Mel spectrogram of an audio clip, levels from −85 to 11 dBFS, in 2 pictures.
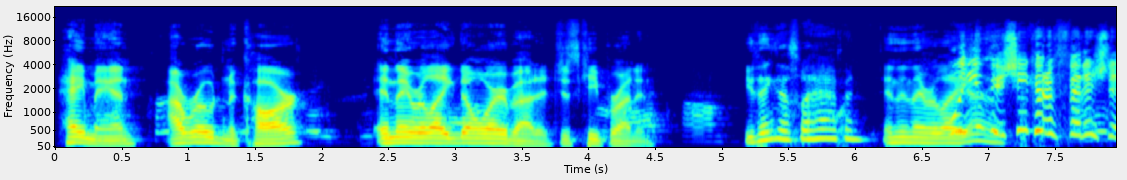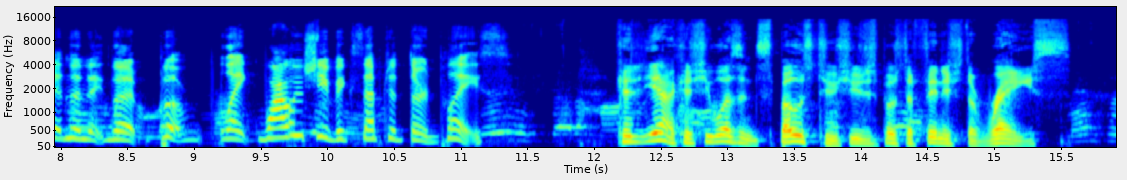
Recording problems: voice in the background; faint; throughout; 25 dB below the speech

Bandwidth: 14.5 kHz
